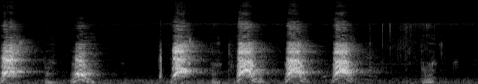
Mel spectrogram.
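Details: Dogs barking in a quick series of about five strong, raspy barks roughly half a second apart, bracketed by quieter, lower woofs at the start and end.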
